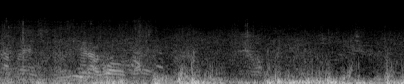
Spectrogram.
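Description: Wind buffeting the microphone, an uneven low rumble, with people's voices in the background during the first second or so.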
